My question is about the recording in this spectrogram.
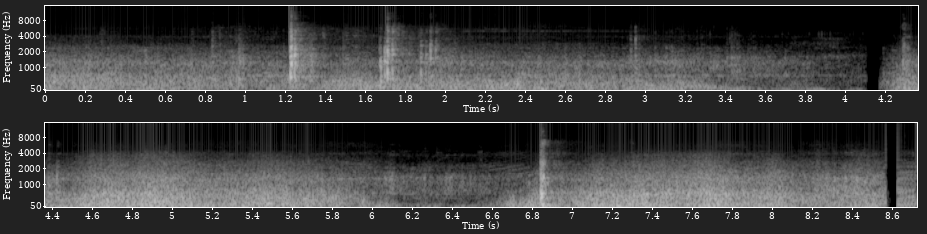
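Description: Stunt scooter wheels rolling over skatepark concrete with a steady rumble, broken by a few sharp clacks of the scooter striking the ground, twice about a second or so in and once near the end. The rumble drops out for a moment about four seconds in.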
